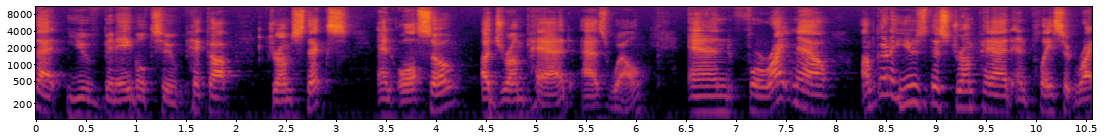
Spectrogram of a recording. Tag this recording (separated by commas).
Speech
